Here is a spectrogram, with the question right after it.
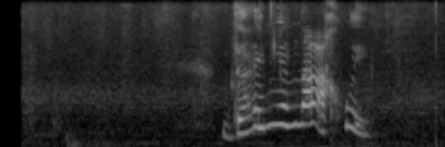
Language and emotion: Russian, angry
